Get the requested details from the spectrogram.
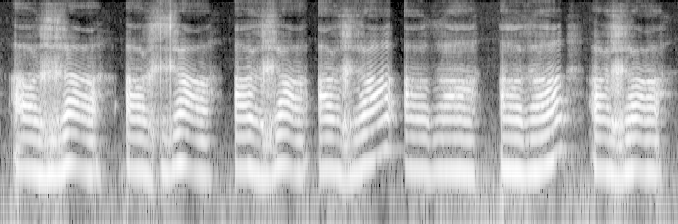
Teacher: I'm alternating between a more approximant version and a more fricated version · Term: voiced velar fricative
